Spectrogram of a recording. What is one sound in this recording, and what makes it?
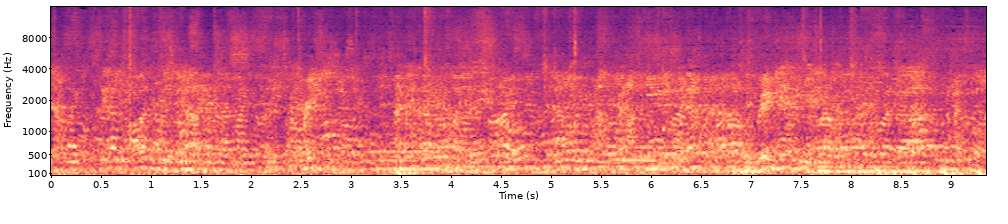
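Playing cards are placed on a cloth mat with soft taps.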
